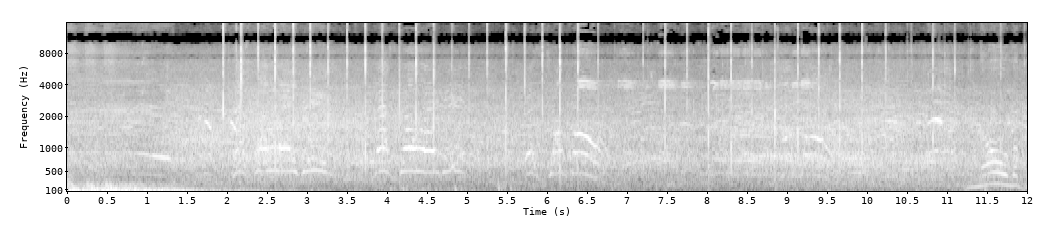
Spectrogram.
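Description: Courtside sound of a live NBA game: a steady arena crowd din with many sharp knocks from the hardwood court and short sneaker squeaks as players scramble for a loose ball.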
